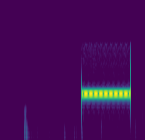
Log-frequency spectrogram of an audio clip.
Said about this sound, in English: let's get Giles on the phone. Let's see here. We're going to call him right now.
